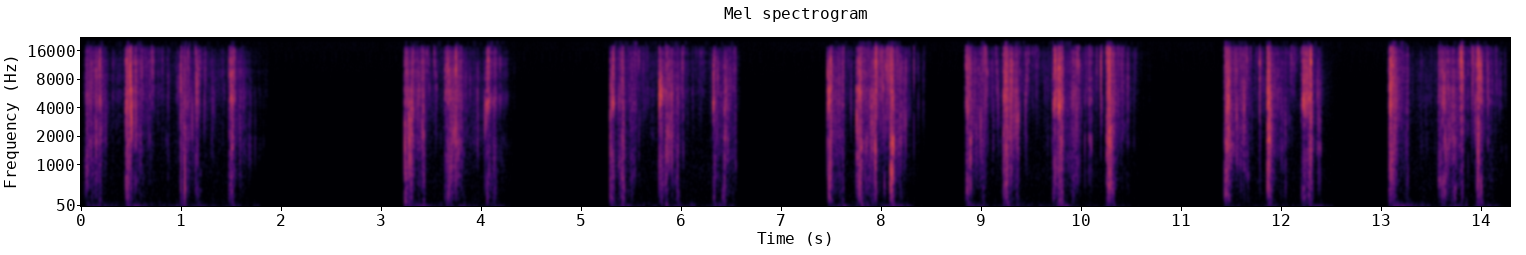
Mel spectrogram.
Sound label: sidestep on gravel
